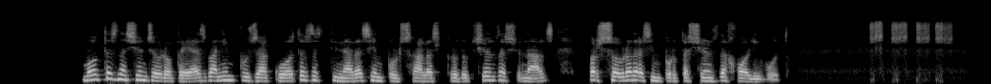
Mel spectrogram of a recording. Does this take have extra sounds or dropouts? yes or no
yes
